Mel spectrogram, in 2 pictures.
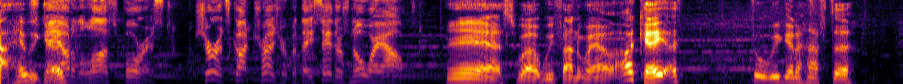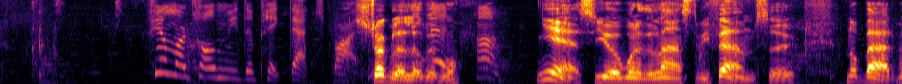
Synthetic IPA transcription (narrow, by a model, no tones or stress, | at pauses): ɦiɹwiɡoʊɾʌvðəlɔz̥fɔɹɨst | ʃʊɹɨtsɡ̥ɑtʰɹ̥ɛʒə˞bʌt̪̚ðeɪseɪðə˞znoʊweɪaʊt̚jɛswɛlˠwi̥fãʊ̃ndəweɪaʊtoʊkʰeɪaɪθɔˑt̚wiɡʌñɨɦæftə | fjʉmə˞tʰoʊlˠd̚miðɨpʰɪk̚ðætsbstɹ̥ʌɡl̩ˠəlɪɾl̩ˠbɪt̚mɔɹ | jɛsjə˞wʌ̃nʌvðəlæstʰəbifãʊ̃nd̥soʊnət̚b̥æd̚w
